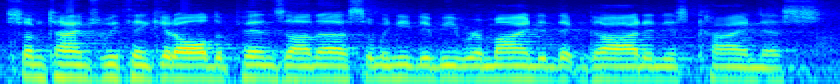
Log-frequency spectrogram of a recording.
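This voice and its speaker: A man's voice: medium pitch, completely flat delivery, quick pace, slight background noise. A man preaching a sermon as pastor, in a conversational way, asking the congregation questions and teasing them.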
